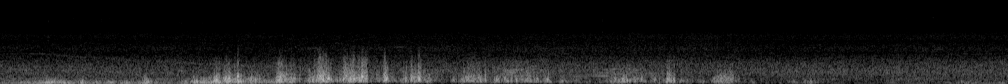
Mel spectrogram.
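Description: Wind buffeting an outdoor microphone: a low steady rumble, with a run of louder irregular gusts through the middle few seconds.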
